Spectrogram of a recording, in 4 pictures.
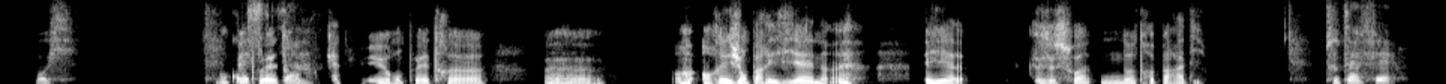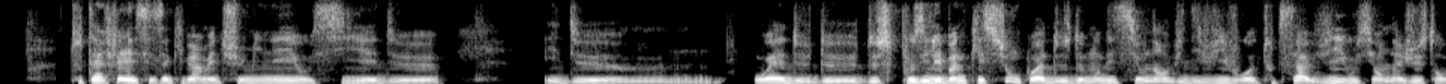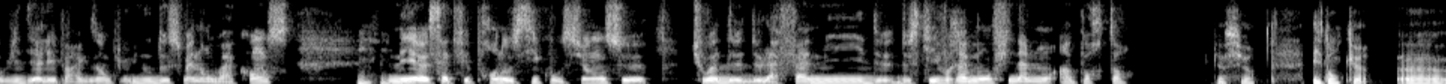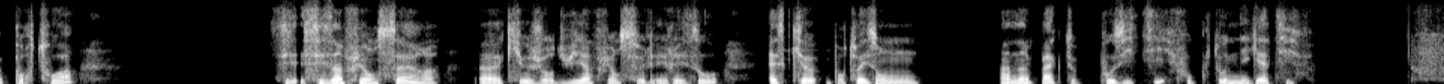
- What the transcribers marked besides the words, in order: chuckle; other background noise; stressed: "notre paradis"; tapping; stressed: "positif"
- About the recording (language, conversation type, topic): French, podcast, Comment les réseaux sociaux influencent-ils nos envies de changement ?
